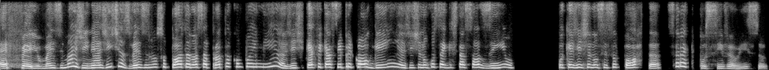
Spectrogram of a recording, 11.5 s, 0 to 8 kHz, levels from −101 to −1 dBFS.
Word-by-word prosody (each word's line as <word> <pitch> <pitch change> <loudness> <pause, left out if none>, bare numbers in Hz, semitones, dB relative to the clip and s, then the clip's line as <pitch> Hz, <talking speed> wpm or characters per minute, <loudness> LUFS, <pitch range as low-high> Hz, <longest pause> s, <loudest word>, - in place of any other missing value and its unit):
é 220 +1 +7
feio, 230 -2 +2
mas 250 +3 0
imagine, 270 - +2
a 275 - +1
gente 360 +8 -2
às 345 - 0
vezes 290 +5 +1
não 335 +2 -3
suporta 340 0 +3
nossa 330 +2 +3
própria 320 +6 -1
companhia. 375 +2 -2
A 235 - +2
gente 255 +4 -4
quer 290 +2 +3
ficar 335 0 +3
sempre 340 +2 -1
com 350 - +3
alguém. 340 +3 +2
A 285 - +2
gente 275 +3 -6
não 295 0 -1
consegue 330 -3 -1
estar 310 +3 0
sozinho, 295 -1 -2 0.7
porque 300 +1 -2
a 300 - 0
gente 300 +2 -2
não 300 -1 -3
se 290 0 -6
suporta. 290 -6 0
Será 415 +1 -2
que 390 - -33
é - - -63
possível 220 -5 -5
isso? 190 +1 -10
300 Hz, 190 wpm, -17 LUFS, 265-345 Hz, 0.7 s, é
